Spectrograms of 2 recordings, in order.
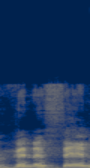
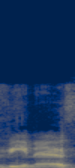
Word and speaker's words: Venus: always said I think I called her a venison in my vlog. Her name is Venus, and I don't know why my brain could not conceptualize her name to the point that I kept saying it wrong.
